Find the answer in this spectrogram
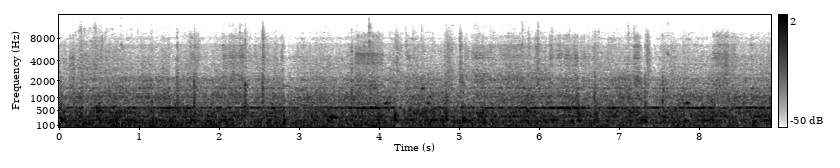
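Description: Harz narrow-gauge train running along the track, heard from the carriage: a steady rumble with a thin high whine held through most of it and a few faint ticks.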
